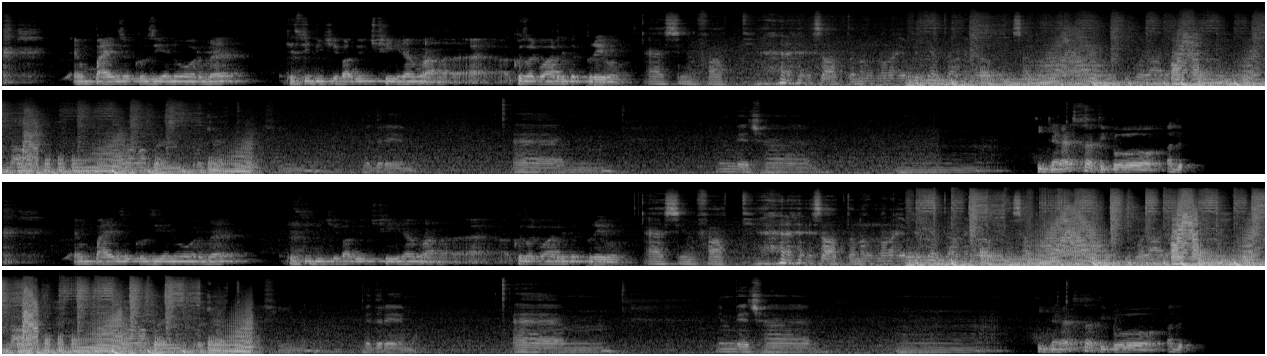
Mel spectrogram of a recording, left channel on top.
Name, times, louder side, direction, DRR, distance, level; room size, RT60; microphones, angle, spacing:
voice 1, 0.0-6.3 23.0-24.4, left 3 dB, 65° left, 0.7 m, -30 dB
voice 2, 2.9-3.4 6.4-11.7 12.2-13.1 13.8-15.9 16.2-16.8 17.7-18.7 19.8-20.8 21.6-22.6, right 3 dB, 20° right, 0.7 m, -35 dB
Walk footsteps, 5.8-13.5, equal, ahead, 0.9 m, -45 dB
sound 1, 6.8-22.0, left 2 dB, 30° left, 1.8 m, -46 dB
sound 2, 9.0-15.1, right 4 dB, 60° right, 0.8 m, -25 dB
12.0 x 11.0 x 4.7 m
head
